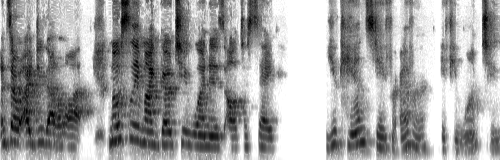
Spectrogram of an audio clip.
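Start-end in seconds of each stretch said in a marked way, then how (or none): 4.9-7.5 eerie, menacing, creepy character voice meant to chill. Describing the voicemail messages the speaker leaves, in the Other Mother's voice. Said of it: "in the other mother's voice".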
